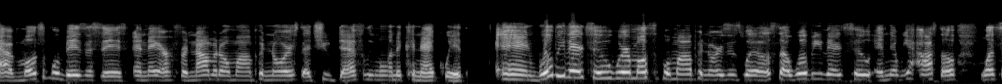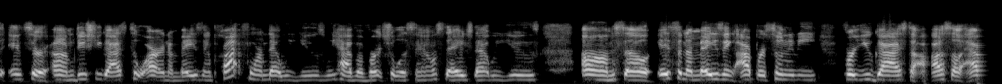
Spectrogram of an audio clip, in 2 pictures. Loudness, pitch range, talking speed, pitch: -20 LUFS, 205-285 Hz, 205 wpm, 220 Hz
